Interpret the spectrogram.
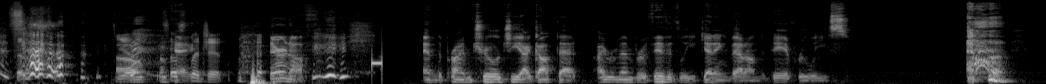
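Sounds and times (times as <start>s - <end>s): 
speech: 0.1s - 8.6s, 9.7s - 10.2s
sharp cough: 9.6s - 10.3s.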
